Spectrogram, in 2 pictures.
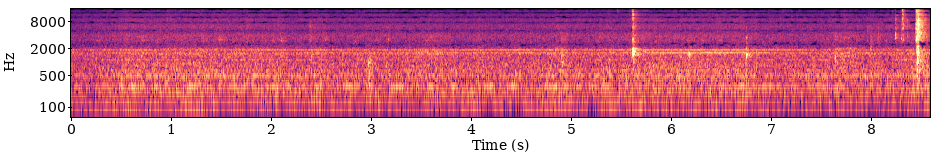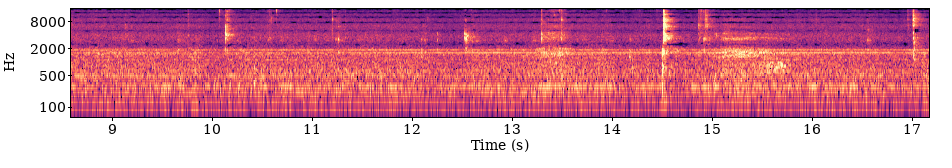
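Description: Quiet chewing of a piece of chocolate candy bar, with a few short sharp clicks spread through it, over a faint steady hum.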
